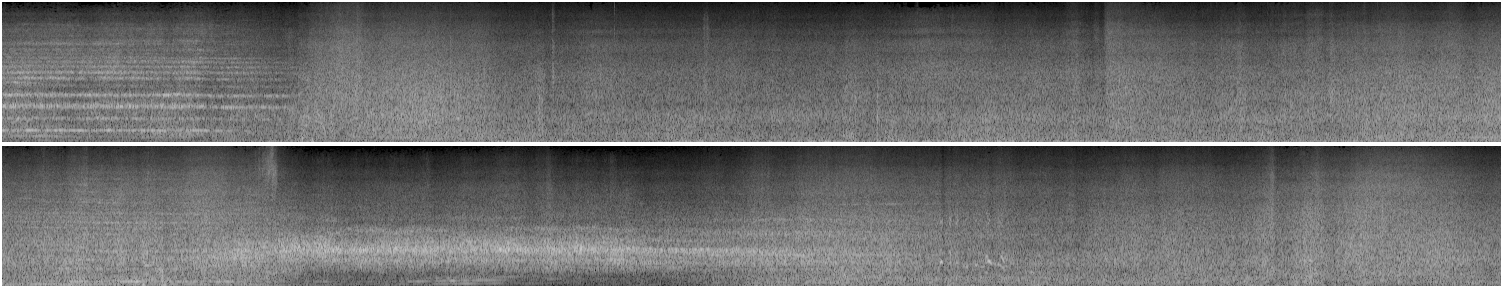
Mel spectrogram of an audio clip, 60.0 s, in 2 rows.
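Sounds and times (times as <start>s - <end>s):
steady pitched train tone: 0.0s - 6.6s, 23.3s - 59.9s
surf: 0.0s - 59.9s
train rushing on rails: 0.0s - 59.9s.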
